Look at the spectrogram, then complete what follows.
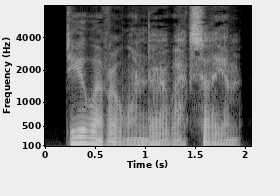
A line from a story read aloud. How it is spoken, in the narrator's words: Telson said softly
